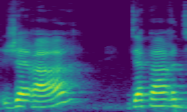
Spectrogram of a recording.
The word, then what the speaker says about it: Gérard Depardieu: It is Gérard Depardieu.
